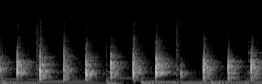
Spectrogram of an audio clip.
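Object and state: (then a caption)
Foam-damped, non-hollow plastic keyboard case. Eleven quick taps on the underside of a Marvo Pro Monka Storm mechanical keyboard, whose case is thin, flexy plastic with foam padding inside. Each tap is a short, dull knock centered in the midrange that dies away almost immediately. The case does not sound hollow, and the foam padding can be heard damping it, which is a good result.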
